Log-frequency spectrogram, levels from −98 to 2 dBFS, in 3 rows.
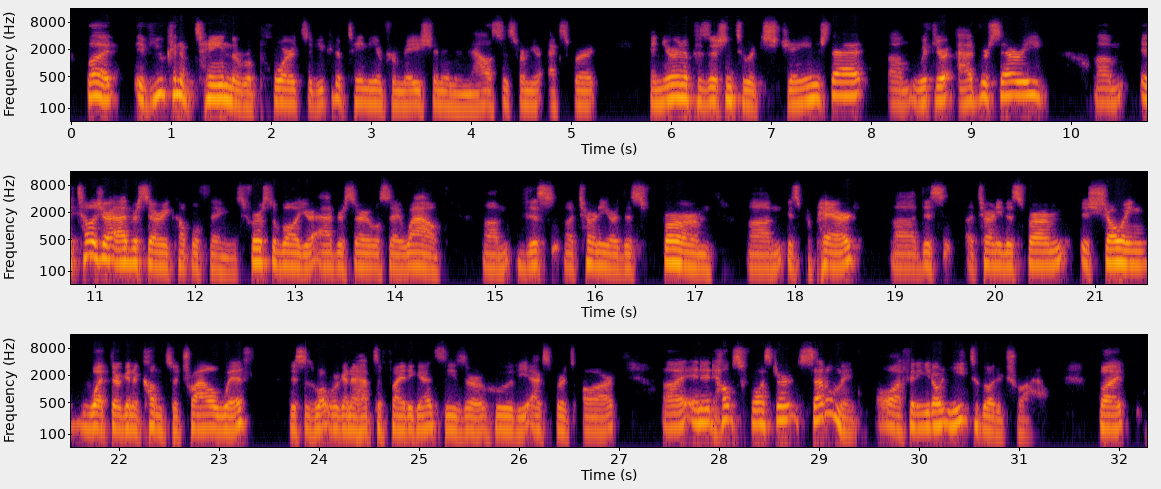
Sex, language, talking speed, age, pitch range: male, English, 185 wpm, 30-49, 120-150 Hz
